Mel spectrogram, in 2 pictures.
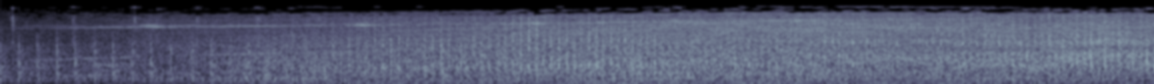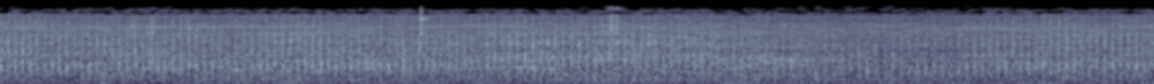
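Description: A pulley hisses and whirs along a cable, growing louder and then staying steady.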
